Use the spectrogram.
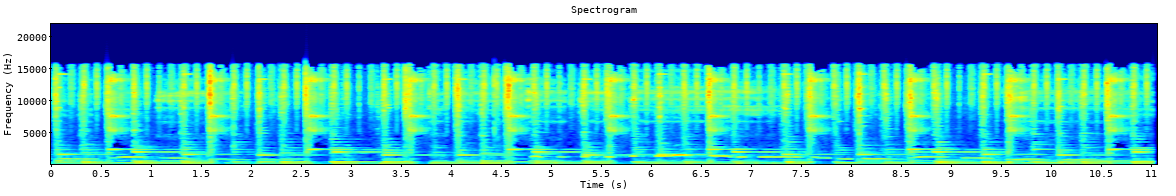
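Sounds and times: high gliding lead melody: 0.0 - 11.0
ukulele strumming chords: 0.0 - 11.0.

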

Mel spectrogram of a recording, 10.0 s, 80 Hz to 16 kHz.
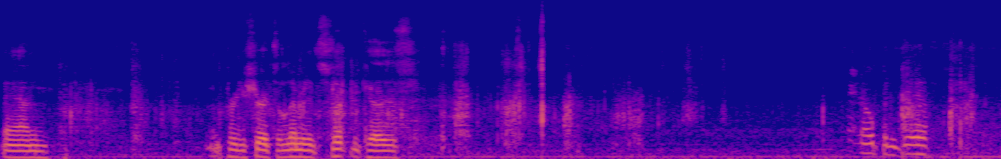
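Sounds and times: footsteps on gravel: 0.3 - 7.4, 8.2 - 10.0.

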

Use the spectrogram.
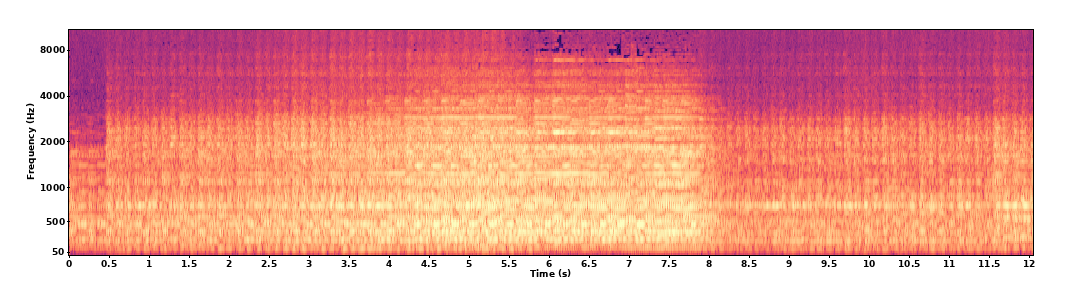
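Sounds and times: piano playing softly: 0.0 - 8.7.

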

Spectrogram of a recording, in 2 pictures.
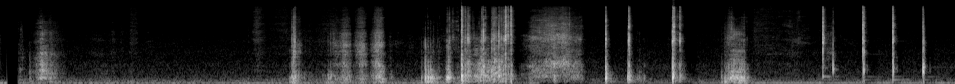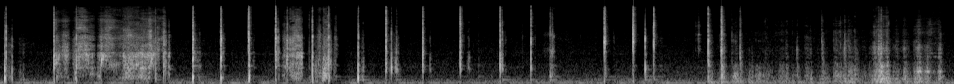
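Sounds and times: rubbing on camera body: 10.1 - 11.3.

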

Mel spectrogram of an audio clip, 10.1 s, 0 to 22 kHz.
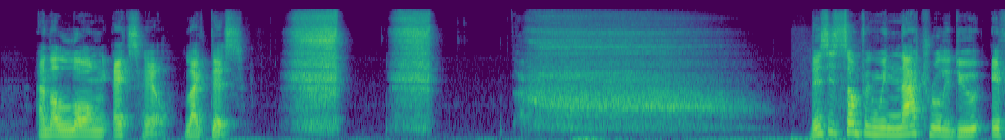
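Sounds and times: man breathing: 2.8 - 4.4, 5.1 - 8.1.

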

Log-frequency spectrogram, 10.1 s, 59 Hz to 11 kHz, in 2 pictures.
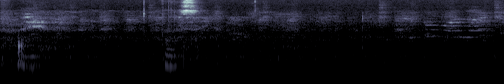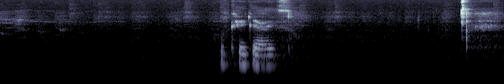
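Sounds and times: woman whispering: 0.0 - 0.7, 1.5 - 2.2, 7.2 - 8.1.

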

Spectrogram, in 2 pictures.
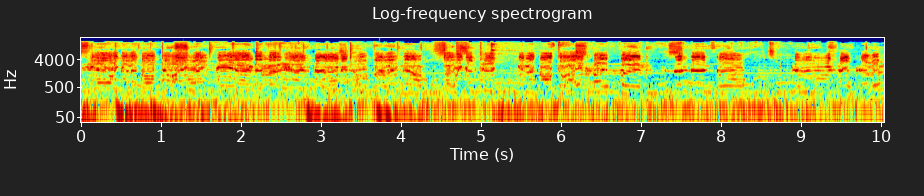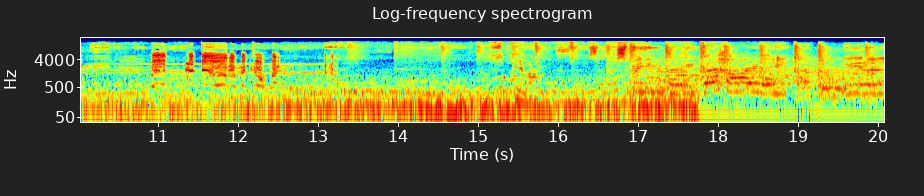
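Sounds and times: low road rumble in car cabin: 0.0 - 17.8
man talking into two-way radio: 10.9 - 12.6, 15.2 - 16.0.

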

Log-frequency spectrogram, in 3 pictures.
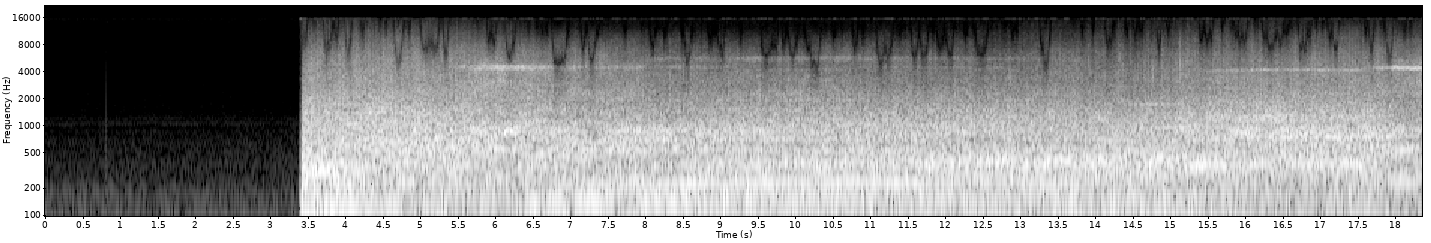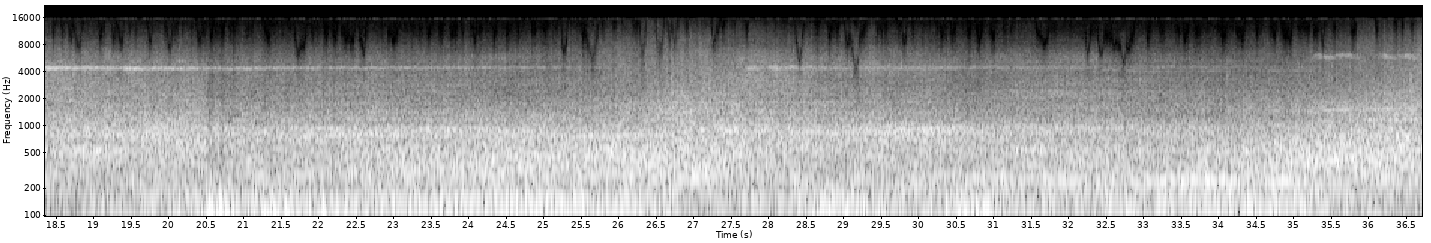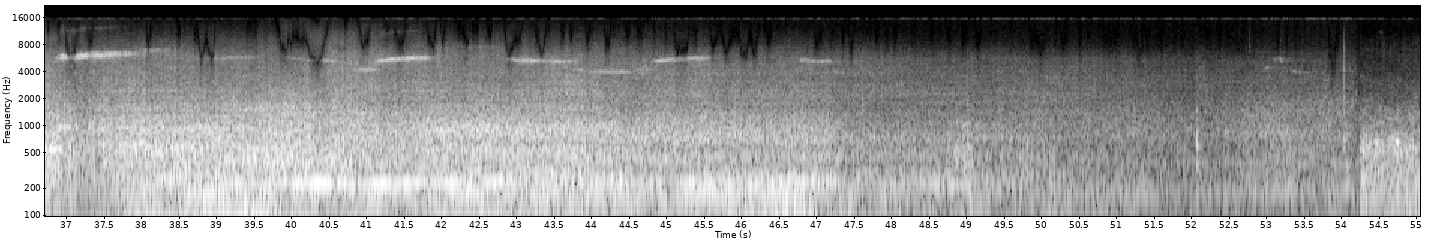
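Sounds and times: armoured vehicle engine: 3.4 - 55.0
short high-pitched squeaks: 4.9 - 8.0, 14.7 - 31.4, 35.2 - 39.3, 40.2 - 45.8, 46.4 - 47.8, 52.1 - 54.1.

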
